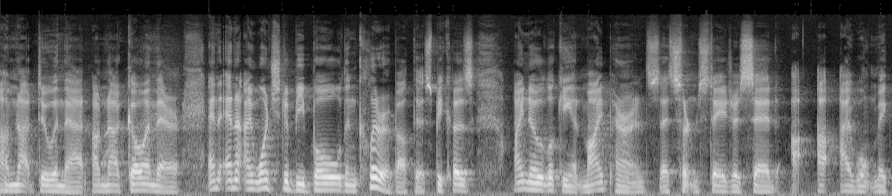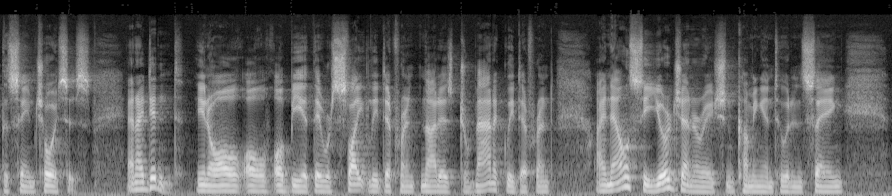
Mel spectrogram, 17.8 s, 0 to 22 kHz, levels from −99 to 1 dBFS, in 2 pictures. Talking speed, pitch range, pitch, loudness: 225 wpm, 100-125 Hz, 110 Hz, -17 LUFS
